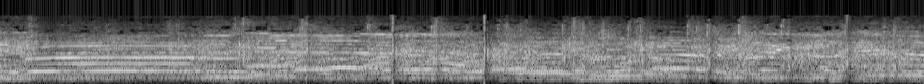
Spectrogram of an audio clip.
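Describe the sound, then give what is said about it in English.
A church audience claps hands, the hand clapping coming from Black women in the audience, a few sharp claps standing out over a dense, steady wash of many voices singing or chanting together at a loud level. “See my black sisters right away, they got that hand clap.”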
